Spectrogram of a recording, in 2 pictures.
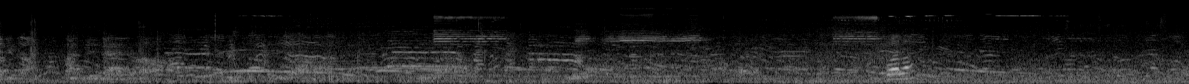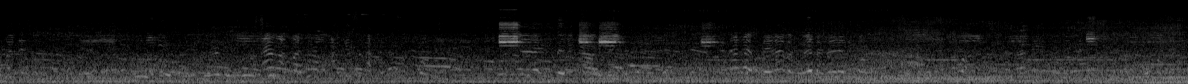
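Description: A crowd of men and women talk and shout outdoors nearby.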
